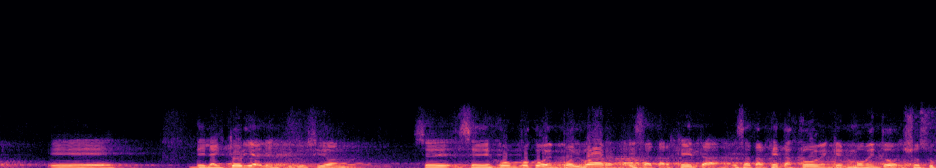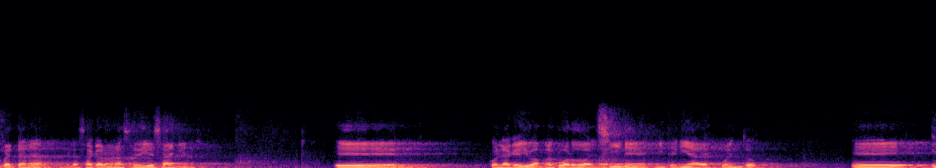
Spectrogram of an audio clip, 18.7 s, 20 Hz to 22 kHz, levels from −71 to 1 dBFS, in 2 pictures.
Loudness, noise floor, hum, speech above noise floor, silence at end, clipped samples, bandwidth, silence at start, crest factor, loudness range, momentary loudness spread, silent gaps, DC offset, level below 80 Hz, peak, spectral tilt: -16 LUFS; -46 dBFS; none; 31 dB; 0 s; under 0.1%; 8 kHz; 0 s; 14 dB; 4 LU; 11 LU; none; under 0.1%; -54 dBFS; -2 dBFS; -8 dB/octave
